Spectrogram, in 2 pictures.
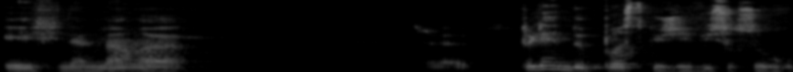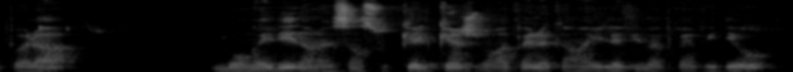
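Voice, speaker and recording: This exam candidate explains his method in a casual vlog, his voice lowish, a little mellow and somewhat fast, broken by long pauses. The young man hesitates a lot, restarting and filling gaps as he tells his stories in a friendly, chatty way.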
